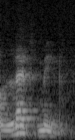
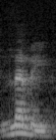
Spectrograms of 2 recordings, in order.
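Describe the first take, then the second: First: Each word is said carefully in full. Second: The words are run together carelessly. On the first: The speaker calls it right. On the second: The speaker calls it wrong.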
